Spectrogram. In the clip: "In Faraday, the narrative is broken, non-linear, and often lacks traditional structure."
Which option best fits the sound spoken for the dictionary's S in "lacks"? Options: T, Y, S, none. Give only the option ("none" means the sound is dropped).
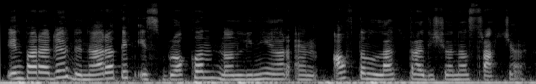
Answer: none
